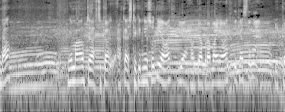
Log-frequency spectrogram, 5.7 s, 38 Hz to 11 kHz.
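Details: Bull calves for sale in Grabag, Magelang regency, Indonesia, where 19 head change hands. Repeated wavering moos overlap one another almost continuously, with human chatter and handling noises mixed in.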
